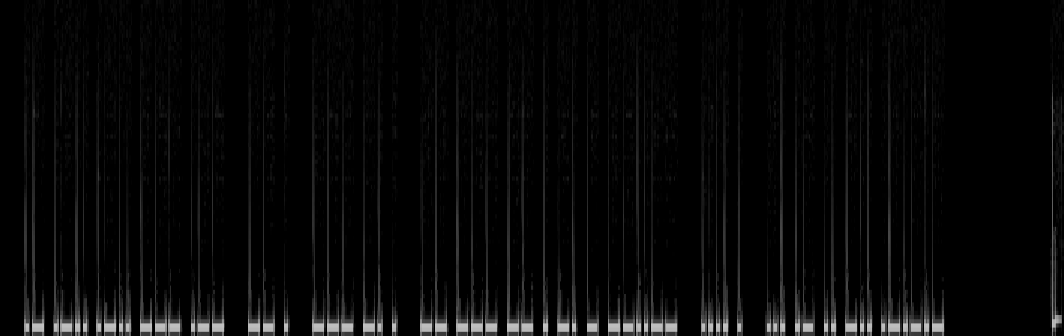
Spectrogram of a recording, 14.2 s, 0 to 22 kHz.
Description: Morse code, heard as a keyed tone, about 25 wpm, 700 Hz. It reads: ALLOW ME ONE MOMENT, HE SAID.
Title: Sentences from Top 1000 Words - Review Part 5 - 25wpm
